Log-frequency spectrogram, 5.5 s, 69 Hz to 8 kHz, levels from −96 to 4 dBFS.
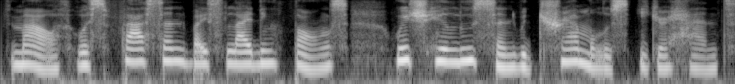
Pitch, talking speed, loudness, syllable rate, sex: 210 Hz, 150 wpm, -18 LUFS, 4.3 syllables/s, female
